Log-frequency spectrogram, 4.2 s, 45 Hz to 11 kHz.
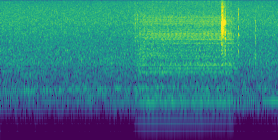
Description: Daikin Emura indoor AC unit makes a loud buzzing noise every 15-30 seconds.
